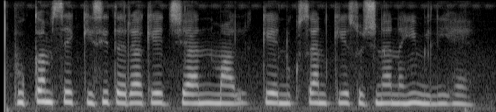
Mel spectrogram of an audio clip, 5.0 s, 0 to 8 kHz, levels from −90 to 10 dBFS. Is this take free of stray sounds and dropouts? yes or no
yes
